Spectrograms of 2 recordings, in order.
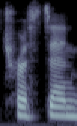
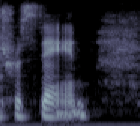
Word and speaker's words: Tristane: If there was one I thought it was Tristan, but he wanted Tristane.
